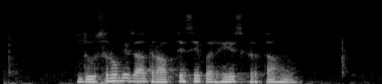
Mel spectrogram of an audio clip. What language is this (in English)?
Urdu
